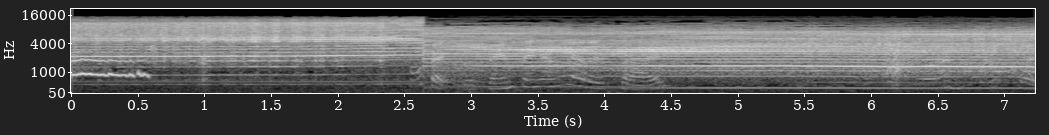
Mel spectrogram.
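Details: Loud, steady high whine that drops in pitch as the blade bites, with voices over it: a cast saw cutting off a plaster cast worn for a month.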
